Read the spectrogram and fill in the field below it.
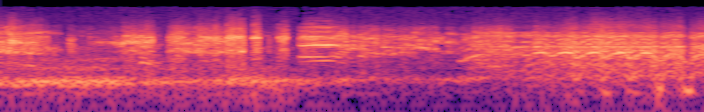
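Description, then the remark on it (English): Livestock in a barn that giant shrews have got into, mostly horses whinnying and neighing loudly over one another in a continuous, agitated chorus, with high shrill cries and a rough clattering undertone throughout. “It was the livestock. The shrews got into the barn.”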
